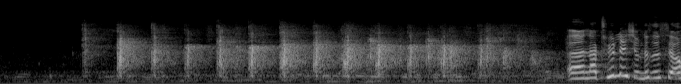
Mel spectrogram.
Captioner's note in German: Beifall bei dem BÜNDNIS 90/DIE GRÜNEN und der CDU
